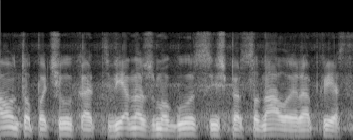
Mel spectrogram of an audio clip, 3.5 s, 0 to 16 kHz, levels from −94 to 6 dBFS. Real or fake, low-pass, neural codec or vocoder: real; 7.2 kHz; none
